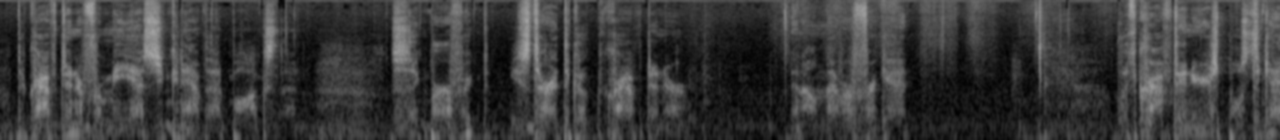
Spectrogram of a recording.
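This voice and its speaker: A man's voice: mid-range voice, bright, forceful tone. A middle-aged man whispering casual, rambling stories about his past, swearing now and then. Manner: whispering throughout. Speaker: storyteller.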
